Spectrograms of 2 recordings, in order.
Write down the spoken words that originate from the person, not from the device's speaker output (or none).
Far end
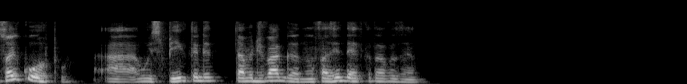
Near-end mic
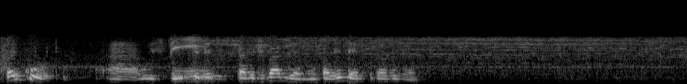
Tem.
